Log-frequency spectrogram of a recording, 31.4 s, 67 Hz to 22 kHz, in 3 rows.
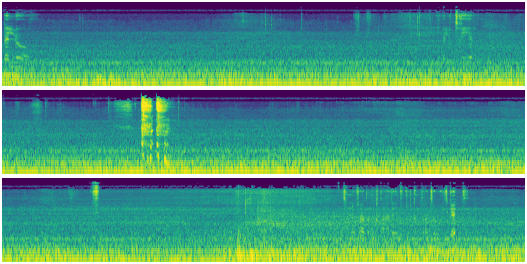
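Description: Steady low road and engine rumble heard inside a moving car's cabin, with a brief, louder pitched sound about 13 seconds in and a swell of noise around 26 seconds.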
